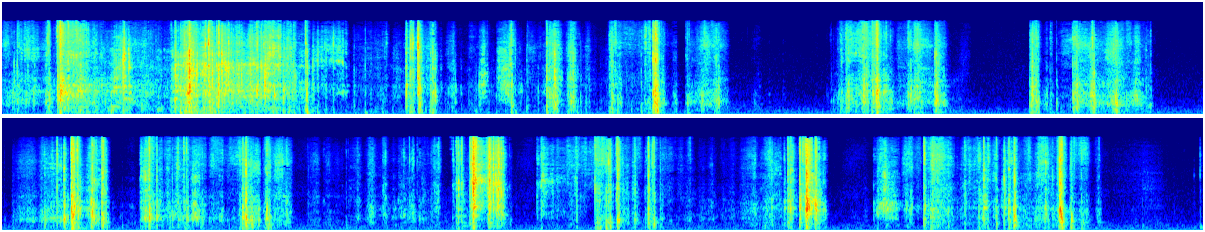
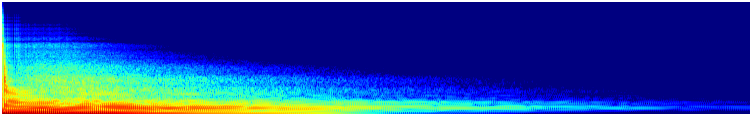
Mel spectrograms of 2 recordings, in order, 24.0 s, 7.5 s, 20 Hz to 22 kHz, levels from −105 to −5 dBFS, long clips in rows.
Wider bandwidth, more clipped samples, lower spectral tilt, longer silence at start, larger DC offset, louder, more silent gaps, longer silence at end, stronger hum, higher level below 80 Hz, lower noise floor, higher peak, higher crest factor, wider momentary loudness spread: first, 11.5 kHz vs 2.4 kHz; neither; second, 0 dB/octave vs -12.5 dB/octave; about the same, 0 s vs 0 s; neither; second, -33 LUFS vs -18 LUFS; neither; second, 1.15 s vs 4.3 s; second, none vs 50 Hz at -60 dBFS; second, -70 dBFS vs -22 dBFS; second, -80 dBFS vs -88 dBFS; about the same, -6 dBFS vs -4 dBFS; first, 32 dB vs 16 dB; about the same, 22 LU vs 22 LU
